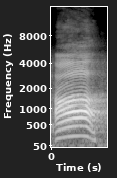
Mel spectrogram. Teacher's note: देखो जो छोटा होता है बेटा ये हमारा मूल स्वर होता है, छोटा अ, क्योंकि इसे बोलने में समय बहुत कम लगता है और बहुत आसानी से हमारे मुंह से निकल जाता है, जैसे अ अ अ अ। ठीक है, लेकिन जब आप बड़ा बोलते हो आ, तो इसमें दुगना समय लगता है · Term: बड़ा आ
